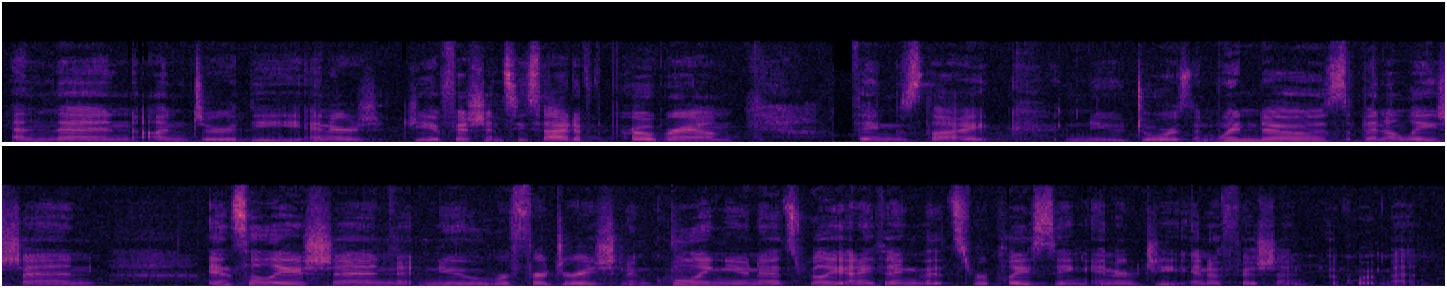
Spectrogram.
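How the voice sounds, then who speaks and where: Flat-voiced young woman explaining programs. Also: on the low side, moderate pace, a little hiss or hum. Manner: steady, matter-of-fact explaining. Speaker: program official. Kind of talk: interview. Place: indoors in a barn or shed.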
